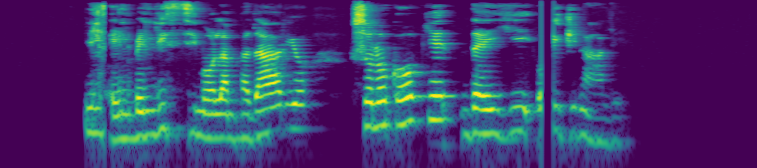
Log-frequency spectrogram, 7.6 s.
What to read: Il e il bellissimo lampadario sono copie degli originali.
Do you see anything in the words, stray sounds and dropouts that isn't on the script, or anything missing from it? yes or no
yes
